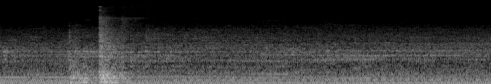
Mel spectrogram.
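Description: Steady machinery drone in a ship's bow engine room, with a single sharp knock about a second in, just after a smaller one, as a metal panel is handled.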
